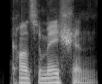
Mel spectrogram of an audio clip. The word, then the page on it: consummation: American English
